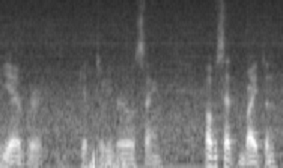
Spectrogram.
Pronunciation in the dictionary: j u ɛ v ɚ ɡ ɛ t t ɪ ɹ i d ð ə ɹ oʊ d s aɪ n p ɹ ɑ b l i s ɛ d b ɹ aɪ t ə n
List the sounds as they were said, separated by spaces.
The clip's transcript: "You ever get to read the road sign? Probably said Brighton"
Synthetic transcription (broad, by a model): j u ɛ v ɚ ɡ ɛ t t ɪ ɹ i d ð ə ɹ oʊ s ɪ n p ɑ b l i s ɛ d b ɹ aɪ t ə n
